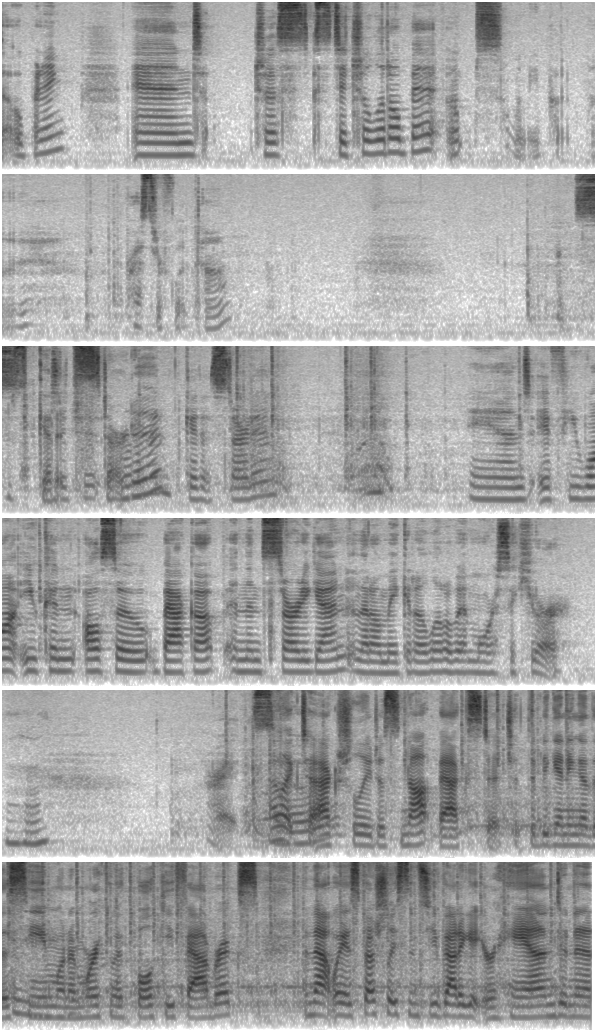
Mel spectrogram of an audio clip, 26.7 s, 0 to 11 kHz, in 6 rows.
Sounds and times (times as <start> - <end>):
Sewing machine: 8.5 - 13.0, 19.1 - 26.6
Speech: 8.8 - 11.0, 19.4 - 26.6.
